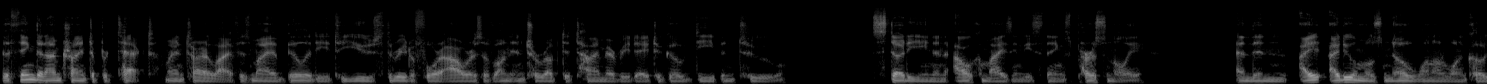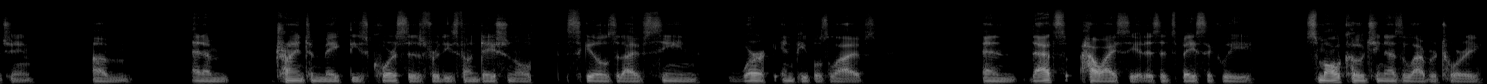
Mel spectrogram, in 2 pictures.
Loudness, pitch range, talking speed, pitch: -39 LUFS, 70-80 Hz, 155 wpm, 75 Hz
